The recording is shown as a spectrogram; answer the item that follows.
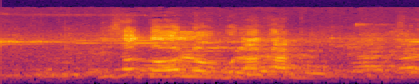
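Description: A man's voice speaking French, calling out the next number in a list ("huit").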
